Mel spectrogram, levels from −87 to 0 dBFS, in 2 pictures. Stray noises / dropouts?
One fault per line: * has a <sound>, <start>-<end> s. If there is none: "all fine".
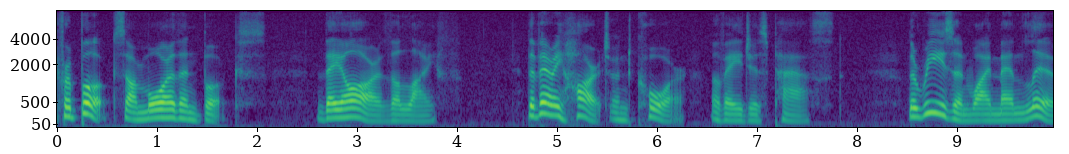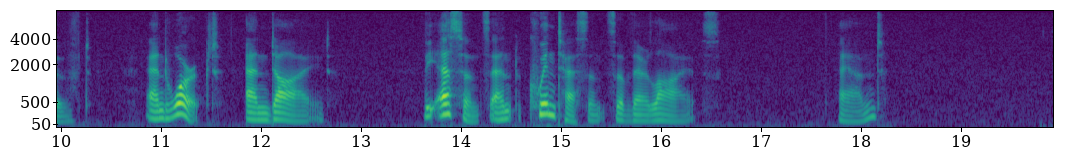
all fine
